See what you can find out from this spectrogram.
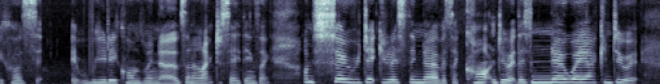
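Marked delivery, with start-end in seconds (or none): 3.0-6.4 loud, high-pitched British accent. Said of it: "I really like to do a British accent".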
